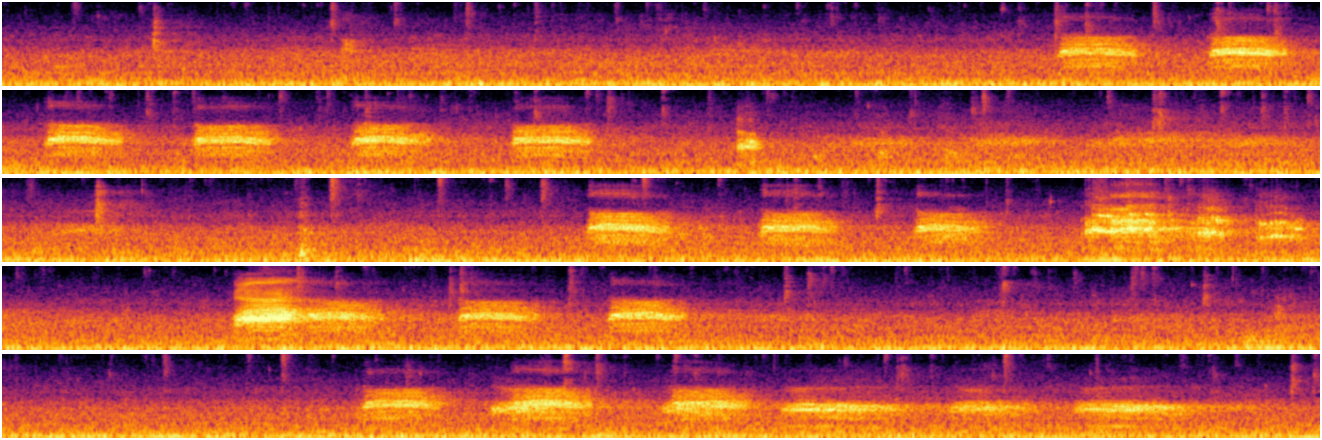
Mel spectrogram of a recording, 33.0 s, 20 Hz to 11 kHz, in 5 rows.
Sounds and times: raindrops 0:00.0 - 0:32.9
lots of crows gather in the morning on the roofs 0:01.5 - 0:26.4
lots of crows gather in the morning on the roofs 0:27.5 - 0:32.9

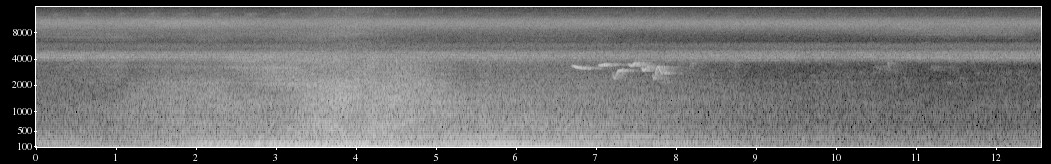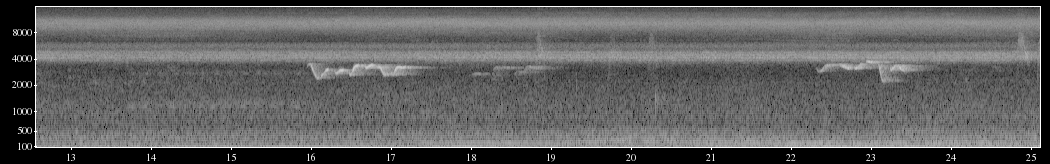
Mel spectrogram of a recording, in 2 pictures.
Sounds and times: Traffic Sound 0:00.0 - 0:10.7
Cicadas cry 0:00.0 - 0:25.1

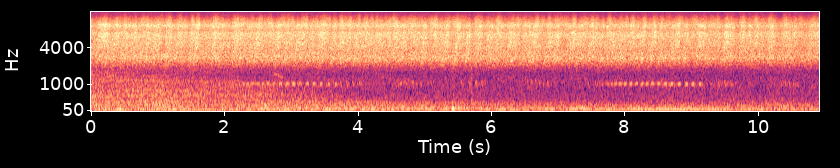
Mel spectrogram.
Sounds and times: Traffic Sound 0:00.0 - 0:03.6
Cicadas sound 0:00.0 - 0:10.9

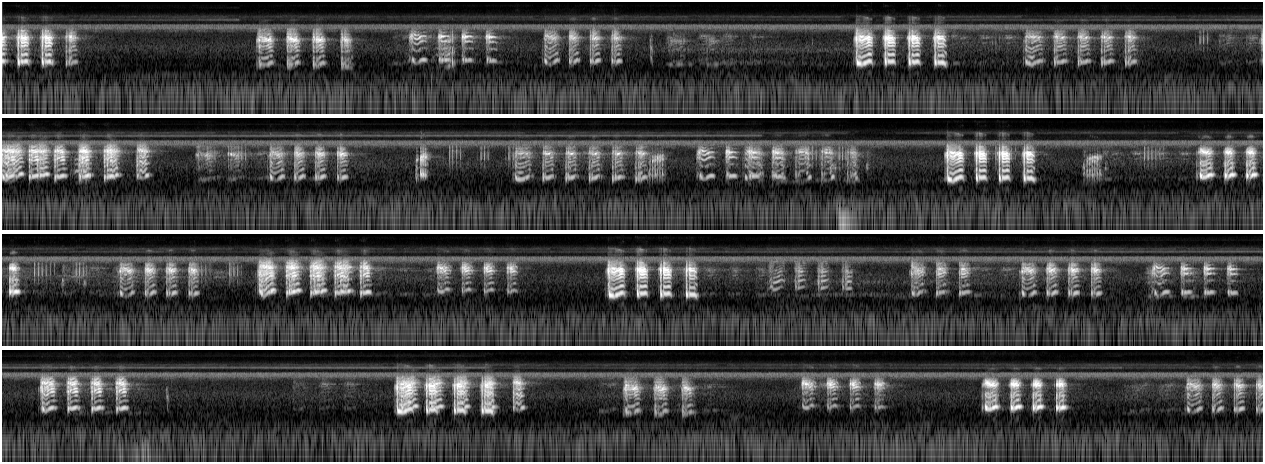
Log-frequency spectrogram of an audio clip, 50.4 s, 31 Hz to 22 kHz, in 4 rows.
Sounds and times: Frogs chirping 0:00.0 - 0:01.1
Insects called 0:00.0 - 0:50.4
Frogs chirping 0:02.2 - 0:50.4

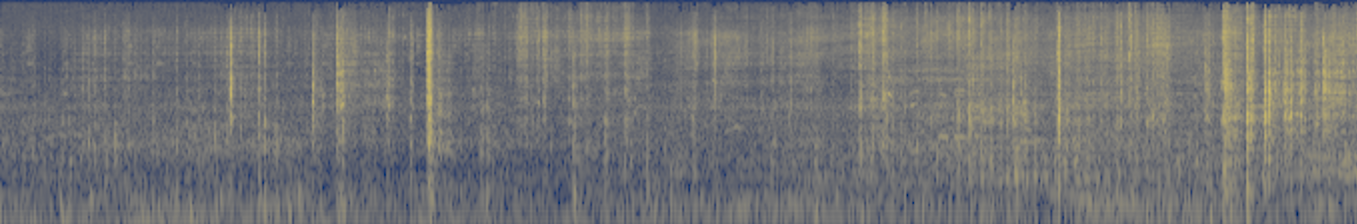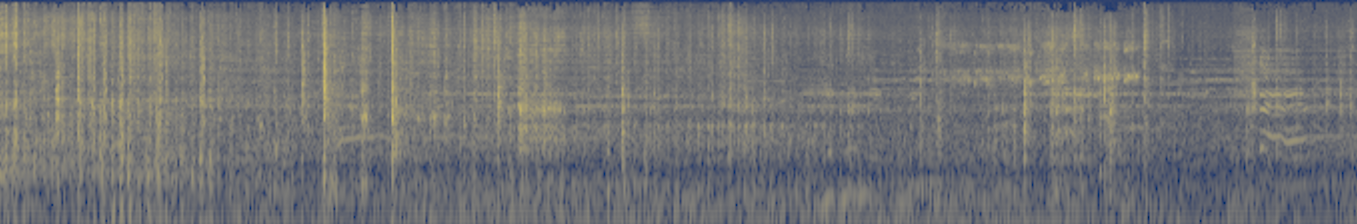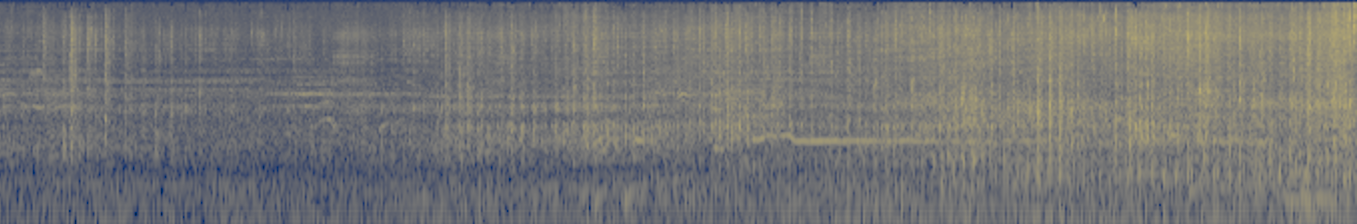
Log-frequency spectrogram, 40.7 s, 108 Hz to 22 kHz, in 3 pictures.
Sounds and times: freestyle cyclists practising 0:00.0 - 0:40.7
skaters 0:00.0 - 0:40.7

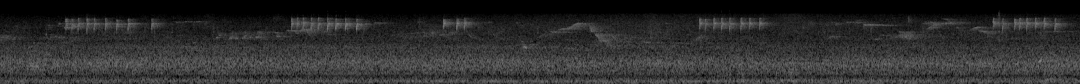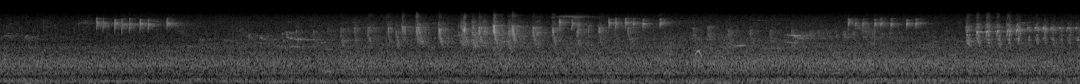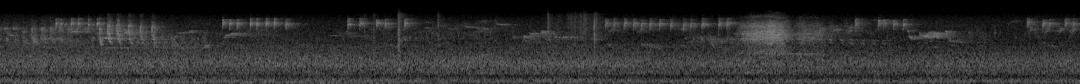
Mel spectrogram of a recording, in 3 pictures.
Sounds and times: birds 0:08.3 - 0:32.4

